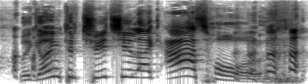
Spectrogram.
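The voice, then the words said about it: Put-on German accent, a little scary. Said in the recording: “That was a good German accent. A little scary.”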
